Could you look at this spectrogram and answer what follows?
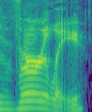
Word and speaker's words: Verley: my maiden name was verley like very but with an L in it see so you're used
